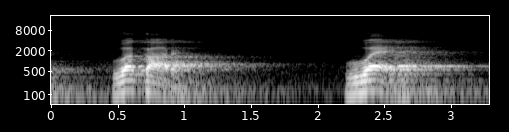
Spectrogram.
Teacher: वकार का उच्चारण स्थान क्या है, दंत और ओष्ठ है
